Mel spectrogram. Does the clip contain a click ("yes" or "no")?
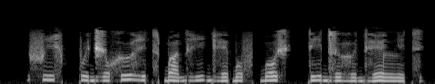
no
